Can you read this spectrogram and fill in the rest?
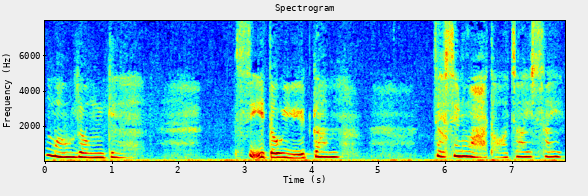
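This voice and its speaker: A woman's voice: sits high, extremely slow, pauses often, dark tone, slightly rough, full character voice. A woman with a Hong Kong Cantonese accent playing a frail, dying daughter-in-law in a radio drama, weak, sorrowful and resigned.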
